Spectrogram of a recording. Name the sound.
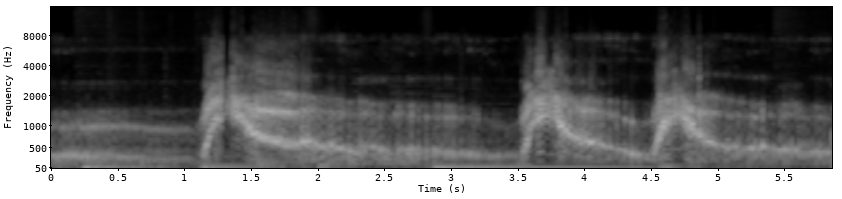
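man imitating a roar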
